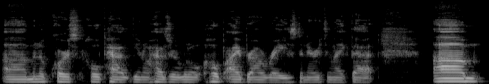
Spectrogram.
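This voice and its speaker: A chatty man recaps the latest drama in a bright, forward voice. He talks casually, full of fillers and gossipy asides, and he slips into mocking voices when he quotes the characters. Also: mid-range voice, level tone, brisk. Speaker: soap opera recap host.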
